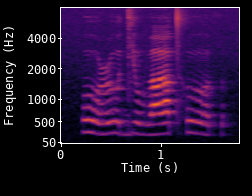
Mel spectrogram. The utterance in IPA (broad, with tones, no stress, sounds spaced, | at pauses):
o˥˧ ɹ ʊ˥˧ dʲ o˥˧ v aː˦˥ tʰ ʊː˥˧ θ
